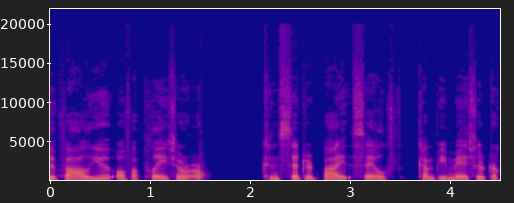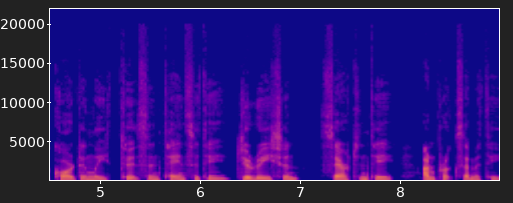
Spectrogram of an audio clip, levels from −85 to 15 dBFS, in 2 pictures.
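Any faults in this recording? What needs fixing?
Long network dropout, 1.49 to 2.07 s: the speech stops, and the last sound is stretched into a buzzy tail that decays over roughly a tenth of a second before about 0.45 s of silence. About 0.56 s of speech is simply gone, and the talker resumes later without it. This is likely a burst of lost packets, with the receiver's concealment smearing the final frame until it gave up. A larger jitter buffer with forward error correction or redundant packets on the link would prevent this.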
